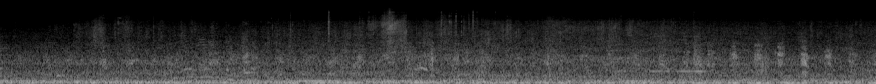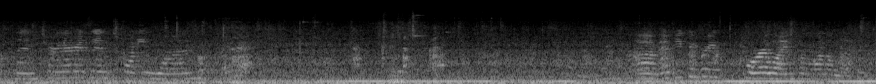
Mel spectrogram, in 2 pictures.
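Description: Dogs scuffle and pad across sand while playing.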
